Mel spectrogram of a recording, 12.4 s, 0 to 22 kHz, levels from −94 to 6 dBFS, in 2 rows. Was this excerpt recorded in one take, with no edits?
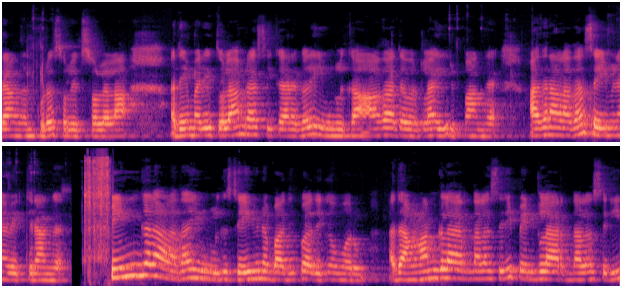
no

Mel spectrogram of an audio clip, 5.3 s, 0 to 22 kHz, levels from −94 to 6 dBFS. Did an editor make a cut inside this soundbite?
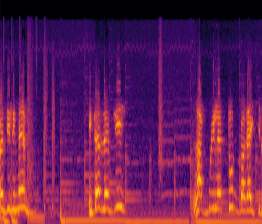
no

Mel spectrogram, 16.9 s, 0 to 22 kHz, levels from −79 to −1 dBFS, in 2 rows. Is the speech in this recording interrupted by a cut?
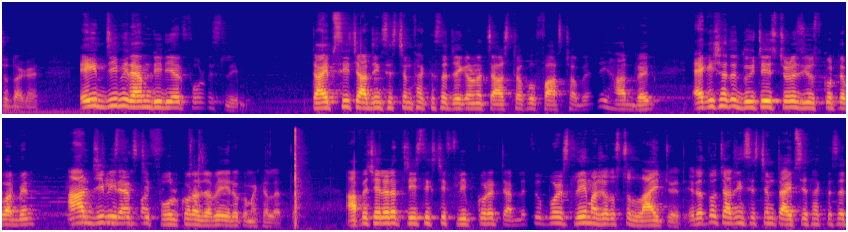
yes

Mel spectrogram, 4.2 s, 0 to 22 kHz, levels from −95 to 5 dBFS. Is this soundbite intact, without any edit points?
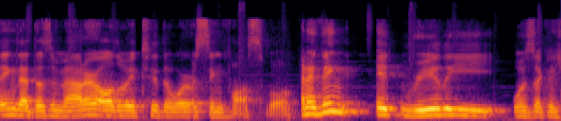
yes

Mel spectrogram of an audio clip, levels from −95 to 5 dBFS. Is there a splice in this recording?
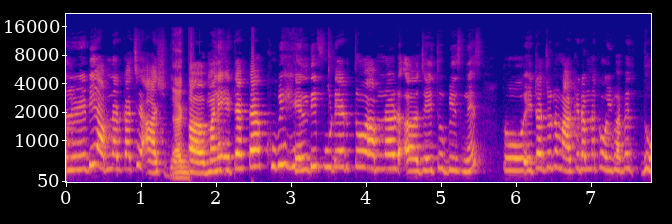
yes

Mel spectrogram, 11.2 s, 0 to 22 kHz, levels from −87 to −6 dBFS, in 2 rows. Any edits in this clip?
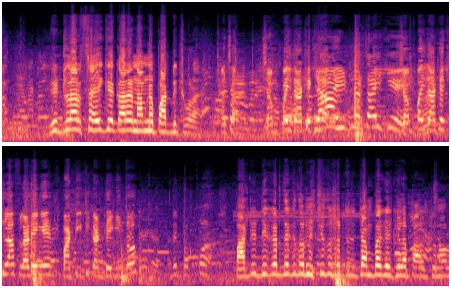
no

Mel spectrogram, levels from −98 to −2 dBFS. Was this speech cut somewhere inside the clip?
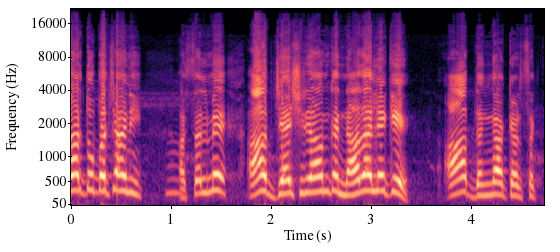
no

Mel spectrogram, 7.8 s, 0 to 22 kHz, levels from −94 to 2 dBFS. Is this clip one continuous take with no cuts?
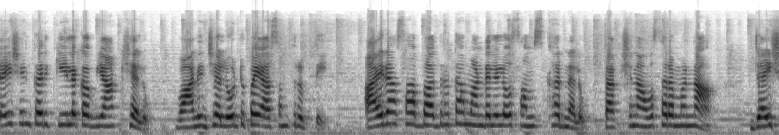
yes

